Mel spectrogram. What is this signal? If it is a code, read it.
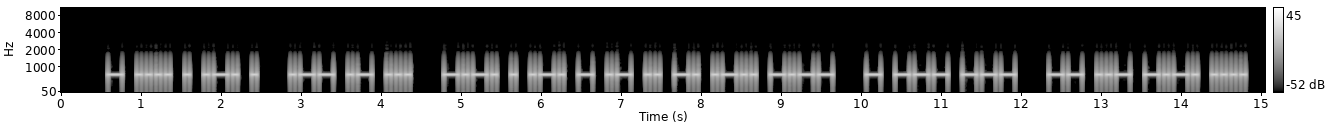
Morse code, heard as a keyed tone, about 20 wpm, 700 Hz. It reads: THERE WAS CERTAINLY TOO MUCH
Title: Sentences from Top 900 Words 20wpm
